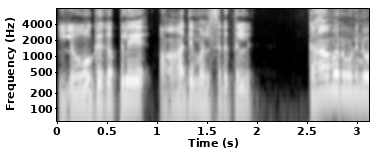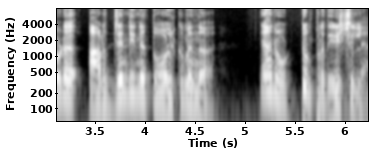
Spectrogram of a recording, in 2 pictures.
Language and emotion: Malayalam, surprised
